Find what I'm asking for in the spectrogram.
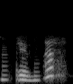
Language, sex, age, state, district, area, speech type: Marathi, female, 30-45, Maharashtra, Kolhapur, urban, conversation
